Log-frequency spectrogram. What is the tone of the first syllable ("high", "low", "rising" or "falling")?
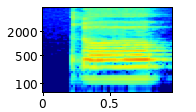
high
